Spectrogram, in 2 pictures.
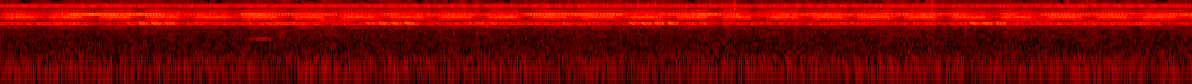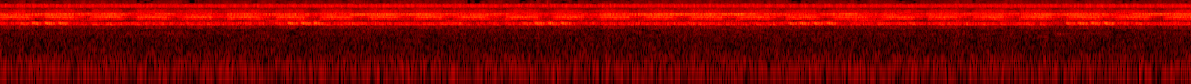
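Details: Crickets, part of a soothing nature-sound blend with cicadas, insects and birds, keep up a continuous high-pitched ringing with regularly pulsed chirps above a faint low hiss.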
